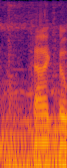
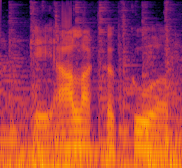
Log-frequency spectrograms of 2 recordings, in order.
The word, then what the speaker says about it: Kealakekua: Calico Bay. Kealakekua Bay.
